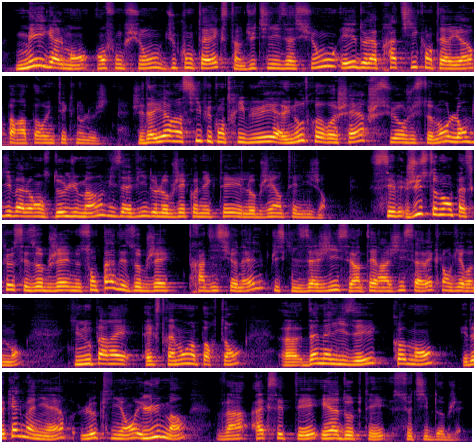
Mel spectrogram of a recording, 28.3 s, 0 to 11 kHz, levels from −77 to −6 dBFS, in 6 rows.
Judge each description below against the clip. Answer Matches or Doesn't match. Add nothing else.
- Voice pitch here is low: Doesn't match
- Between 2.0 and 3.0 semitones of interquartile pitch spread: Doesn't match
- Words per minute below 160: Doesn't match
